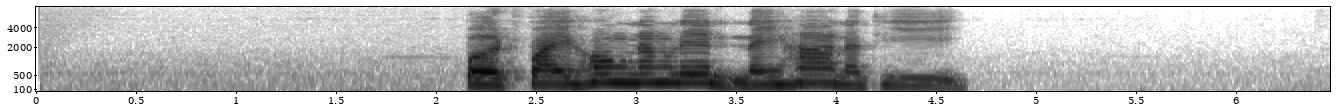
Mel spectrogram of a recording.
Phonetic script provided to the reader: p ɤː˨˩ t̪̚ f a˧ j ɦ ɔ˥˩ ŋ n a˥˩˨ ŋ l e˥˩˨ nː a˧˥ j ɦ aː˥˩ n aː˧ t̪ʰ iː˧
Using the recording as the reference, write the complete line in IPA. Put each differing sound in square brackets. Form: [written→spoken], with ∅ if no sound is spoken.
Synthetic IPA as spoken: p ɤː˨˩ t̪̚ f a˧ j ɦ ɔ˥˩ ŋ n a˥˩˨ ŋ l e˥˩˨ nː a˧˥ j ɦ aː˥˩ n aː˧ t̪ʰ iː˧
